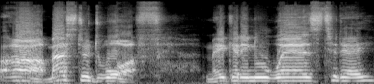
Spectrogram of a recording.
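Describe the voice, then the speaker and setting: In a put-on character voice, the speaker goes at a fairly slow pace with a middle pitch. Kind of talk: formal, courteous greeting.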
